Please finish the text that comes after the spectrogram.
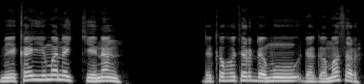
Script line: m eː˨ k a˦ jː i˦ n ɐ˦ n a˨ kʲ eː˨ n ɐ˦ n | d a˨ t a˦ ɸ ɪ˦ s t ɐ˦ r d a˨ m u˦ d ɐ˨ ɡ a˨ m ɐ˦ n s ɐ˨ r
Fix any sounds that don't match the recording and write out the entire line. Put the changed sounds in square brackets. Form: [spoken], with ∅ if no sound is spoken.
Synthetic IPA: m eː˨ k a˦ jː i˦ [m] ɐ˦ n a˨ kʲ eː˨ n ɐ˦ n | d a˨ [k] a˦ ɸ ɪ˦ [∅] t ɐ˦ r d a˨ m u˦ d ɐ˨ ɡ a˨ m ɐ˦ [∅] s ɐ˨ r

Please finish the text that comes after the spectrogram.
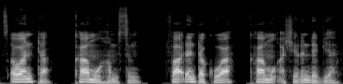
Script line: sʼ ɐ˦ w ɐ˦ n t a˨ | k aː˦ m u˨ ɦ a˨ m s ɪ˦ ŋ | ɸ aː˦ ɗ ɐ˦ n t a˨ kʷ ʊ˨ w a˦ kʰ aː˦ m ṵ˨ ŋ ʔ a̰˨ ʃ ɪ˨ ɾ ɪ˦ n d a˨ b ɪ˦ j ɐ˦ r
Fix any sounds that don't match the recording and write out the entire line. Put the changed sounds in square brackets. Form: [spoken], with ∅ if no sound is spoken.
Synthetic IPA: sʼ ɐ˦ w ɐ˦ n t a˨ | k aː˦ m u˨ ɦ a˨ m s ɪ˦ ŋ | ɸ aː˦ ɗ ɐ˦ n t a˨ kʷ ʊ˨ w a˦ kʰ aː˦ m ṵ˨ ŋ ʔ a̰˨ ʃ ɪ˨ ɾ ɪ˦ n d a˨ b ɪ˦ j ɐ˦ r

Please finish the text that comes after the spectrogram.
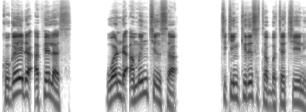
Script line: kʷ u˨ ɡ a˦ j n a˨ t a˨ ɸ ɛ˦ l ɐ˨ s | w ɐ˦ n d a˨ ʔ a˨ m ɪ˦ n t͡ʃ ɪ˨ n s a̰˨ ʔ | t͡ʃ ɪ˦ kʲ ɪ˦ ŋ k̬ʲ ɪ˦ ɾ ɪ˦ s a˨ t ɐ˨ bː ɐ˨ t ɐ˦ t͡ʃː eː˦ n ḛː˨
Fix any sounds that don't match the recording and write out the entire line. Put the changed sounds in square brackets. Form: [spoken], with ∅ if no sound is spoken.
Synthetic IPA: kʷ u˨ ɡ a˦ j [d] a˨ [ʔ] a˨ ɸ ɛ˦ l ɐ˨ s | w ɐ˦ n d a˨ ʔ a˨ m ɪ˦ n t͡ʃ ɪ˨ n s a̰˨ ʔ | t͡ʃ ɪ˦ kʲ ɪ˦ ŋ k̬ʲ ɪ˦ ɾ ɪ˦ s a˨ t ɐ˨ bː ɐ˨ t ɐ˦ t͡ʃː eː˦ n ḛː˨

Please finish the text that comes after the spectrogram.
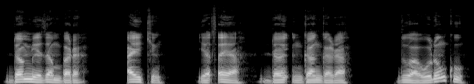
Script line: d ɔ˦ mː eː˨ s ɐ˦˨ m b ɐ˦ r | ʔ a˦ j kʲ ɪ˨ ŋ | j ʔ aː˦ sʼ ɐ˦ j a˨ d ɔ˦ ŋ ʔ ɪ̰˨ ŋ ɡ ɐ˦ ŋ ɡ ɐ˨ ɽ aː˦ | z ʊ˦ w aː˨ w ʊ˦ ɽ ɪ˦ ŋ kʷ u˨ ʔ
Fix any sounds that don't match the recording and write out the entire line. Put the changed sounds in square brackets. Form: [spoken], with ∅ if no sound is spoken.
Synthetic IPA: d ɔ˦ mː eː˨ [z] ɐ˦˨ m b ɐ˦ r | ʔ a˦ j kʲ ɪ˨ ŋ | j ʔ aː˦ sʼ ɐ˦ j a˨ d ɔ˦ ŋ ʔ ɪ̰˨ ŋ ɡ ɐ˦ ŋ ɡ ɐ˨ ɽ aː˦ | z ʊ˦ w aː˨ w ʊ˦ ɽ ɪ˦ ŋ kʷ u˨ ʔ

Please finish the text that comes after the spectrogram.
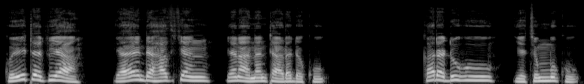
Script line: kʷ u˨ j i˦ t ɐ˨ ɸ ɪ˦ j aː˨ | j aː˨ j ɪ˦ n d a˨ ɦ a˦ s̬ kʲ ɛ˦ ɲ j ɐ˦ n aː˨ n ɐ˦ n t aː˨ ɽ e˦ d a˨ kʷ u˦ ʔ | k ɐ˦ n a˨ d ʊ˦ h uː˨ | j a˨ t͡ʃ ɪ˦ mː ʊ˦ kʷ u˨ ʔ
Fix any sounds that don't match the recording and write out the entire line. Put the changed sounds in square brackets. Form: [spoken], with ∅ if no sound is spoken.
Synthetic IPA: kʷ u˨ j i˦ t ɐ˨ ɸ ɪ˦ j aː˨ | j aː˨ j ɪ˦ n d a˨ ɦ a˦ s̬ kʲ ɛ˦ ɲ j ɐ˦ n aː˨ n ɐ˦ n t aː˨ ɽ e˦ d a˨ kʷ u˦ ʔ | k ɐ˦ [d] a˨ d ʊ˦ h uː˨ | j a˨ t͡ʃ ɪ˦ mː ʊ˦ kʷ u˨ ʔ

